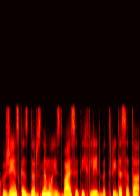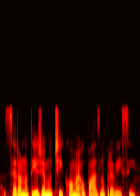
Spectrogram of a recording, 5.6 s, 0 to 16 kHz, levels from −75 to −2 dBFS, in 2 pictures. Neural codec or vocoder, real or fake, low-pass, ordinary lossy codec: codec, 16 kHz, 0.3 kbps, FocalCodec; fake; 7.2 kHz; none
